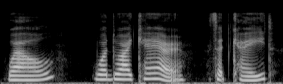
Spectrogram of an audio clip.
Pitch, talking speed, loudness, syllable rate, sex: 225 Hz, 150 wpm, -18 LUFS, 3.4 syllables/s, female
